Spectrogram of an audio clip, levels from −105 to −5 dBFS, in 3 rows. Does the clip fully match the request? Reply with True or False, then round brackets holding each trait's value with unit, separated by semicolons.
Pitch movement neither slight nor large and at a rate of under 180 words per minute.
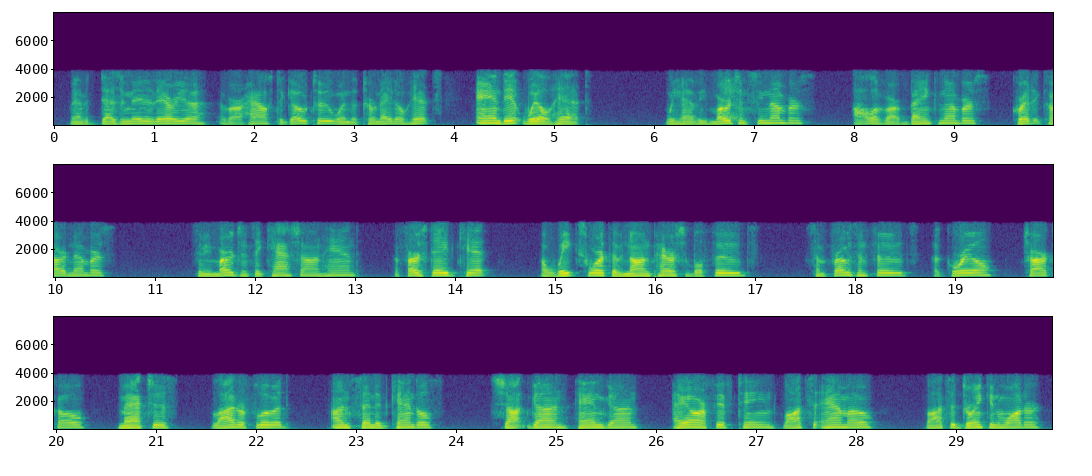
True (3.0 semitones; 140 wpm)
